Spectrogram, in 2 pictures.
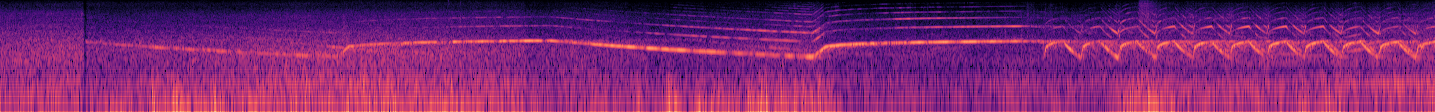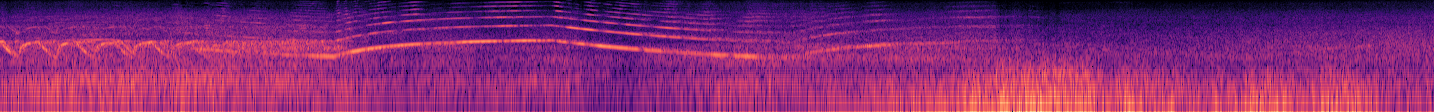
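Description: Fire engine's electronic siren going past: a slow rising-and-falling wail, switched to a rapid yelp for about six seconds in the middle, then back to the wail before it fades away. Engine and traffic noise run underneath.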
